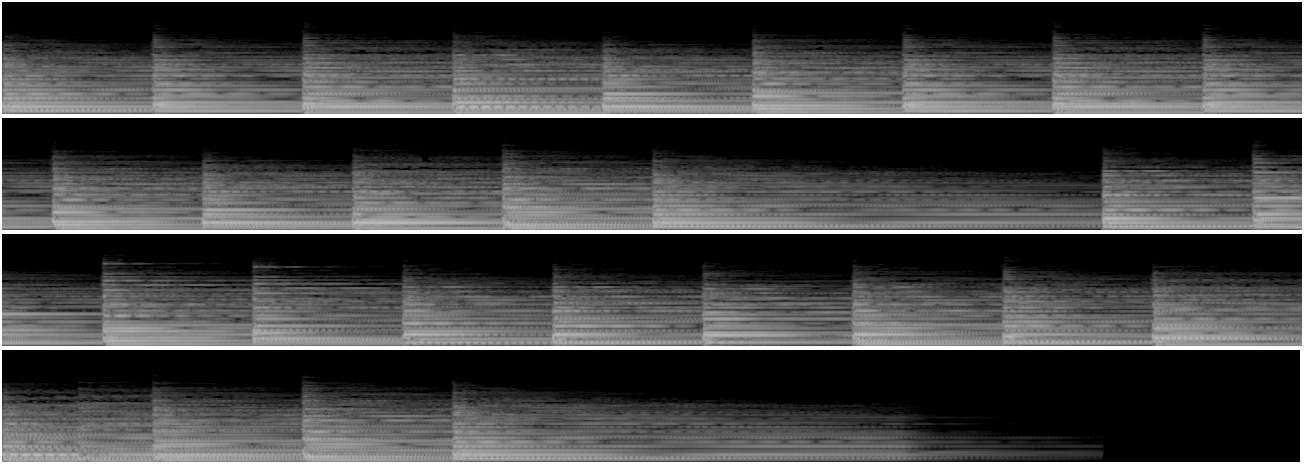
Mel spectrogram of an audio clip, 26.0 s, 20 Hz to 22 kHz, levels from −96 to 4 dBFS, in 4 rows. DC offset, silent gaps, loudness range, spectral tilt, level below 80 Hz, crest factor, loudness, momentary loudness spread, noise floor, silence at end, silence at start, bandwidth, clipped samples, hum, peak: under 0.1%; none; 4 LU; -9 dB/octave; -62 dBFS; 16 dB; -30 LUFS; 12 LU; -70 dBFS; 1.9 s; 0 s; 7.8 kHz; under 0.1%; none; -14 dBFS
